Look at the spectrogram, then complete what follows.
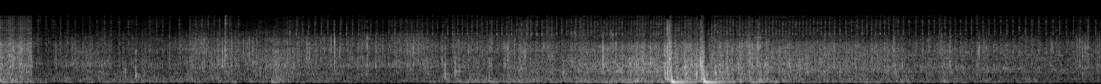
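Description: Fat-tyre electric mountain bike riding over a rough dirt trail: steady tyre-on-dirt and wind noise with small rattles, and two heavy thumps in quick succession about seven seconds in as the bike jolts over bumps.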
